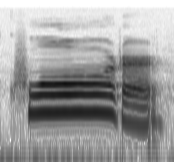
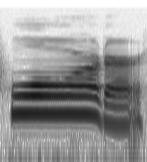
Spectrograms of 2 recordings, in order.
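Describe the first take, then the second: No difference in how they are said.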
